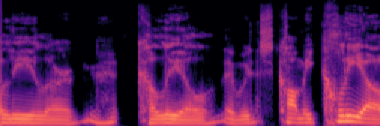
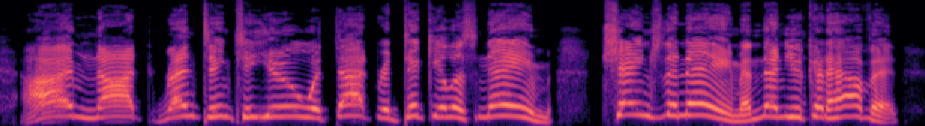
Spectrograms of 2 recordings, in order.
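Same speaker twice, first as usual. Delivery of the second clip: mock screaming tirade, very high pitched. Retelling how the landlord stood on his chair: imitating a landlord screaming. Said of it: "screamed at me".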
